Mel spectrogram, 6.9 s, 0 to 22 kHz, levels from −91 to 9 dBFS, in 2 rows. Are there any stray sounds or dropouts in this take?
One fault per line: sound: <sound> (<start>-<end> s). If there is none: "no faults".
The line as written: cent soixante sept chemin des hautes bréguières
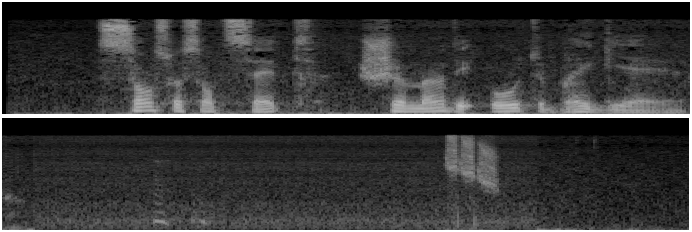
sound: laugh (4.2-4.6 s)
sound: chirp (5.6-6.0 s)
